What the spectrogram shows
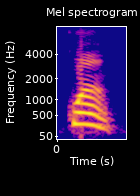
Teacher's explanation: você foi do som de U pro som de A, ó. Quan, ó como você tá crescendo, ditongo crescente.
